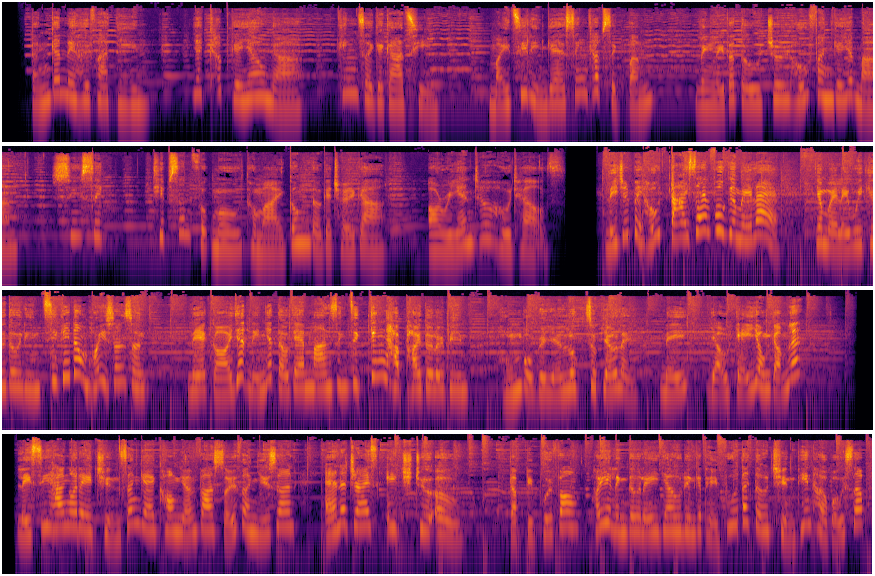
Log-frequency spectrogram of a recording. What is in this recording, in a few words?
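Cantonese TVC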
